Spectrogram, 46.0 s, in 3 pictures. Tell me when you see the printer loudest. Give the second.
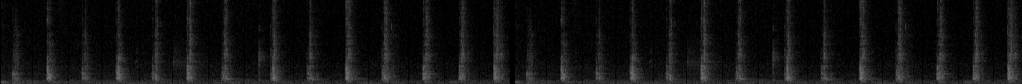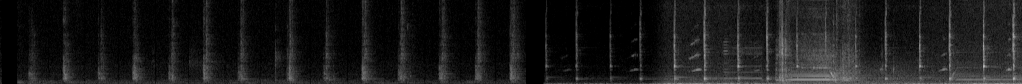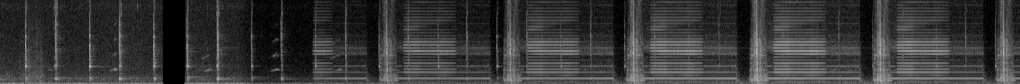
42 s.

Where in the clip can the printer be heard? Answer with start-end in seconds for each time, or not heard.
26.1-31.4, 35.4-45.9.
